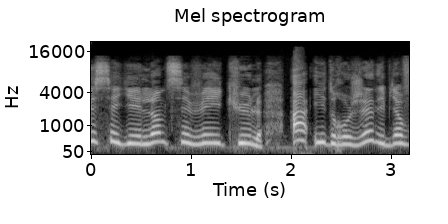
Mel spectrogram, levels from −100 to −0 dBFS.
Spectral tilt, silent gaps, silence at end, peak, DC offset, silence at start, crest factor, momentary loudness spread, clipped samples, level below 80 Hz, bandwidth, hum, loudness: -3 dB/octave; none; 0 s; -8 dBFS; under 0.1%; 0 s; 16 dB; 4 LU; under 0.1%; -68 dBFS; 14.5 kHz; none; -25 LUFS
